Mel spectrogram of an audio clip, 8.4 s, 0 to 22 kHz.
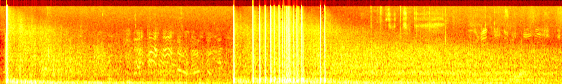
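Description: A No. 8 senrin-dama (thousand-ring) firework shell: one sharp bang as the shell bursts right at the start, a long rumbling echo, then about three and a half seconds later a rapid string of a dozen or so sharp pops as its many small sub-shells burst, the loudest part, fading back into rumble.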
